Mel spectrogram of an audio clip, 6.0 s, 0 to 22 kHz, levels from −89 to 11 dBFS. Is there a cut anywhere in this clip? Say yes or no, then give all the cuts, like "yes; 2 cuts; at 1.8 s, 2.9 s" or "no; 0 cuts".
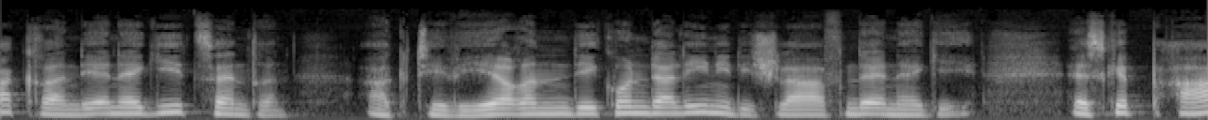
no; 0 cuts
